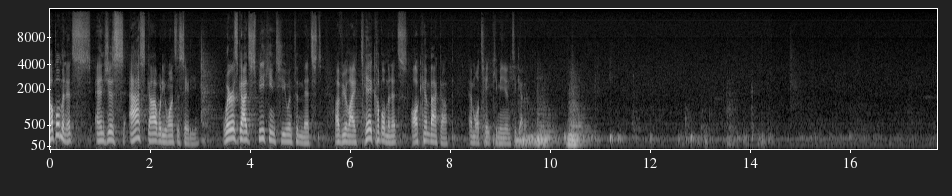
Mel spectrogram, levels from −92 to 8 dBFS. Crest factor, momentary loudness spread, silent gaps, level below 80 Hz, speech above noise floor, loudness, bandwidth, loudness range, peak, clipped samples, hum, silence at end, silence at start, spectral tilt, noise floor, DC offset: 24 dB; 21 LU; none; -52 dBFS; 34 dB; -27 LUFS; 16 kHz; 12 LU; -4 dBFS; under 0.1%; none; 3.45 s; 0 s; -5 dB/octave; -60 dBFS; under 0.1%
